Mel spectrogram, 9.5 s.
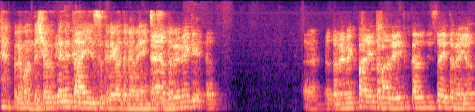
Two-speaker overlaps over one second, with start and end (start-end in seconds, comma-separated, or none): none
